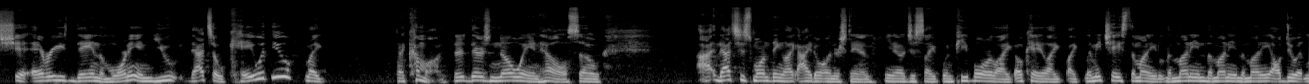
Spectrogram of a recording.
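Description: At 1.79 s the noise suppressor clamps down on the speech for about 0.15 s, until 1.93 s, pulling it down by about 18 dB at the deepest point. The suppressor mistook a soft stretch of speech for background noise and attenuated it along with the room sound, so that fragment comes out swallowed and faint. Unlike a dropout or packet loss, the audio never cuts to silence or glitches; it just ducks briefly and returns. The room noise, sitting about 23 dB below the speech, belongs to the recording itself.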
